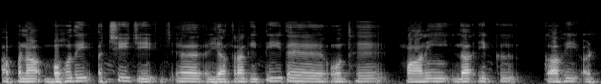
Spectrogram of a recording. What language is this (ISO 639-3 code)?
pan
